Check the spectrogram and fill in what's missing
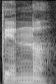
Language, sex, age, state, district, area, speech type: Punjabi, male, 30-45, Punjab, Tarn Taran, rural, read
